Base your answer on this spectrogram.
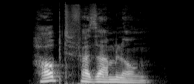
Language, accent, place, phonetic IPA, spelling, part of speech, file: German, Germany, Berlin, [ˈhaʊ̯ptfɛɐ̯ˌzamlʊŋ], Hauptversammlung, noun, De-Hauptversammlung.ogg
- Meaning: annual general meeting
